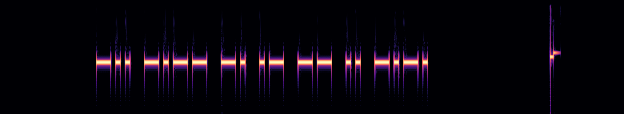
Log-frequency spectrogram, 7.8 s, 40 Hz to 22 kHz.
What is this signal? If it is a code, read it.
Morse code, heard as a keyed tone, about 20 wpm, 700 Hz. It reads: DYNAMIC
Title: 7 Letter Words - First 3 Letters Given - 20wpm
